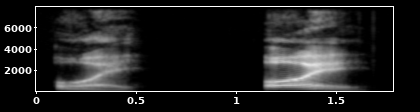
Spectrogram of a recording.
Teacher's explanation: We start with the tongue back and rounded lips and move into that smiley shape at the end.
